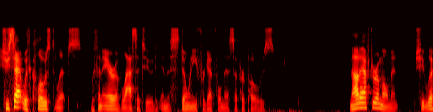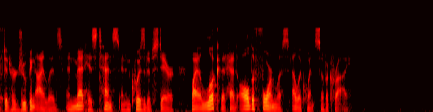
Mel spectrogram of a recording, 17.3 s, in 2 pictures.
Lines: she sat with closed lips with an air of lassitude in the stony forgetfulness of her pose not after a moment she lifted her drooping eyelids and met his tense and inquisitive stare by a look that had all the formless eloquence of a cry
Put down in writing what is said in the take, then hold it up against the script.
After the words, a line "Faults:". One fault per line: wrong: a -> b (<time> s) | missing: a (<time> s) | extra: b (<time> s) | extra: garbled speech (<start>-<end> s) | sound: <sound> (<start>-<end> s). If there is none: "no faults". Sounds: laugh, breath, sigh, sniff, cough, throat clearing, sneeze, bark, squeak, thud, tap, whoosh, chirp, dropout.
she sat with closed lips with an air of lassitude in the stony forgetfulness of her pose not after a moment she lifted her drooping eyelids and met his tense and inquisitive stare by a look that had all the formless eloquence of a cry
Faults:
no faults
